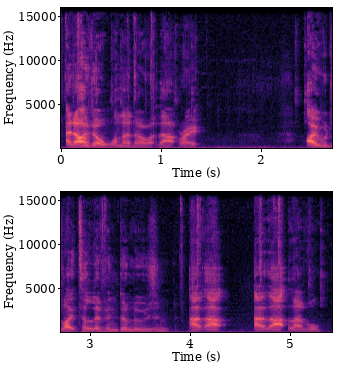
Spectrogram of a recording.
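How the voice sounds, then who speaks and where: A man talks through a strategy game in loose, rambling commentary, trailing off and restarting his sentences as he thinks out loud. He mocks the enemy with dry sarcasm. His pitch sits in an ordinary middle range. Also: fairly quick. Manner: rambling, sarcastic, self-correcting. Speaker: gaming YouTuber.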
